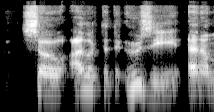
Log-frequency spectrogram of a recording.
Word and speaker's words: Uzi: But I remember getting Snake Eyes, and I was obsessed with him and his gun, which I called the UZI gun, because on the packaging, it's spelled Uzi, capital U, capital Z, capital I.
